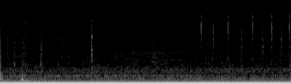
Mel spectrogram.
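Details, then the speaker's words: MK4 VW Golf 1.8T just after its failed fuel pump was replaced with an uprated 265 LPH pump: low, even, steady idle with no misses, where it could not idle properly before. The new pump seems quieter than the old one; normal idle. "The car couldn't even idle properly before. And one thing I must say, this pump is actually way more quieter, I think, than the old whatever it was, Quantum or whatever it was on here."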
